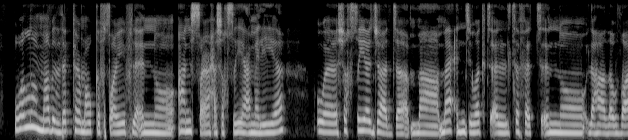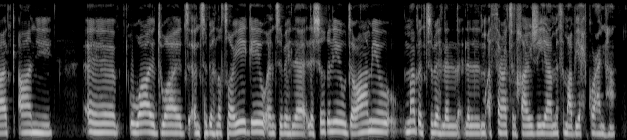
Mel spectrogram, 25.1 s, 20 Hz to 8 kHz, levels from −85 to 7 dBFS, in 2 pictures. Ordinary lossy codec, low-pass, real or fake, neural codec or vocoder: none; 7.2 kHz; real; none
